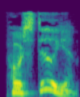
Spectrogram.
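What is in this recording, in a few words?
"postilion", British English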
